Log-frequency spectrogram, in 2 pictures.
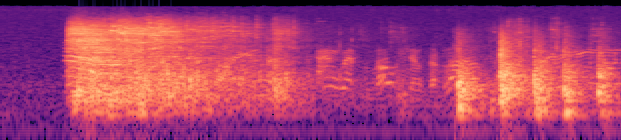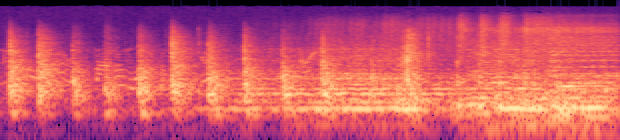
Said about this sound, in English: I don't know what happened. I was watering my plant and I broke your lamp.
